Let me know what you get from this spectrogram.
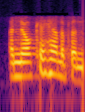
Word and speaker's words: Anoka Hennepin: Anoka Hennepin, that's correct.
